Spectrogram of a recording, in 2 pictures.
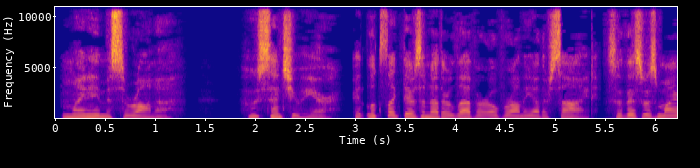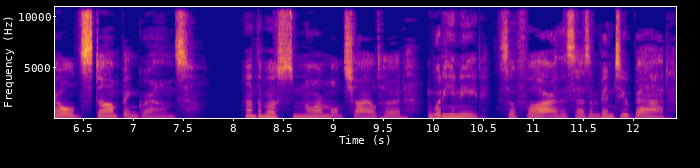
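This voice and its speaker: A woman's voice: mid-range voice, moderate pace, dark tone, no echo, close to an everyday voice. A woman playing a guarded, wry young-looking vampire noblewoman in a video game, dry and understated. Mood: guarded, direct. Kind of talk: video game character dialogue.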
